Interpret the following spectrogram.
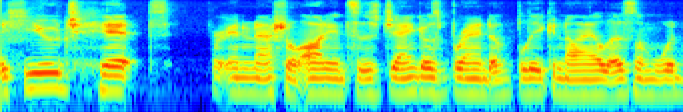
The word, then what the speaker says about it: Django: cover art for the Jango sleeve for the reversible cover um the D is silent a legend is born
